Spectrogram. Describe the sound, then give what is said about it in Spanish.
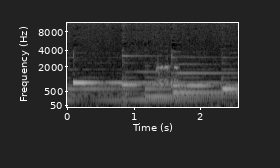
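Toads croak in a steady, overlapping chorus, several droning calls layered together at a moderate level, with no talk. “A la mañana siguiente, más de 10 sapos se juntaron a escuchar su sueño.”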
